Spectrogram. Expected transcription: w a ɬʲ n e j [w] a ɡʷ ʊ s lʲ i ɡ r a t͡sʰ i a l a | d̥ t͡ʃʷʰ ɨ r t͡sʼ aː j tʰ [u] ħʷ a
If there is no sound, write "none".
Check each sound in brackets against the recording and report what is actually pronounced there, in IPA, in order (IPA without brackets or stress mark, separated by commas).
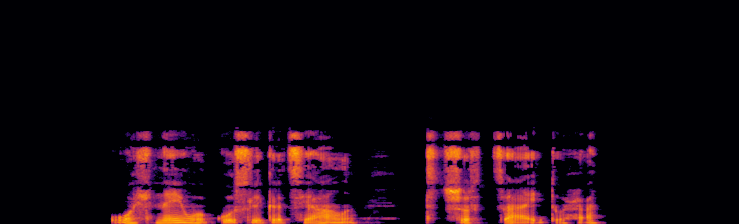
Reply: w, u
